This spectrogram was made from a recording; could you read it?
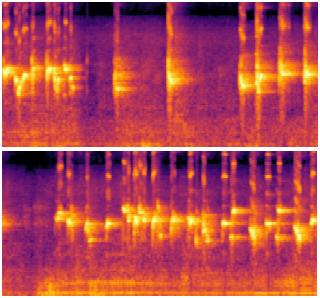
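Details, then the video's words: Sooty-headed bulbul, its fighting song used as a lure to make other bulbuls sing: bursts of bubbly, slurred notes near the middle pitch, in short phrases with brief pauses, busier and more continuous in the second half, with a low hum underneath. "KICAU SUARA trucukan gacor ROPEL panjang pancingan trucukan agar bunyi"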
